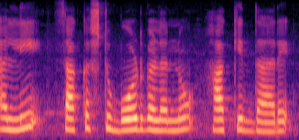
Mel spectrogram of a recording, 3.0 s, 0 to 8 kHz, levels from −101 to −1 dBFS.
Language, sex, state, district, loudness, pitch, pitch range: Kannada, female, Karnataka, Bangalore, -18 LUFS, 235 Hz, 225-255 Hz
